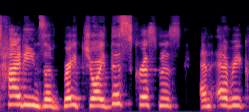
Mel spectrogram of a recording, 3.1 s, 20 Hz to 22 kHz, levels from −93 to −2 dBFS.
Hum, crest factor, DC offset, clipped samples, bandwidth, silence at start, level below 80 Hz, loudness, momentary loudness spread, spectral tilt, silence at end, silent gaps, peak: none; 16 dB; under 0.1%; under 0.1%; 12.5 kHz; 0 s; -70 dBFS; -17 LUFS; 10 LU; -3.5 dB/octave; 0.05 s; none; 0 dBFS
